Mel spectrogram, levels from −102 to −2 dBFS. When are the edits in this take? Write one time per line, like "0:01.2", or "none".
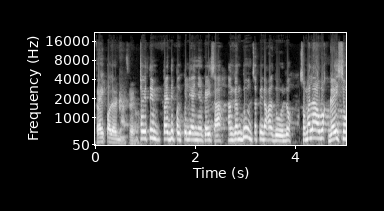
0:00.9
0:04.0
